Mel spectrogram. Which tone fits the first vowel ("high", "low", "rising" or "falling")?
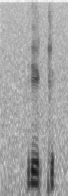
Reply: falling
